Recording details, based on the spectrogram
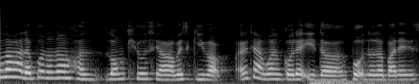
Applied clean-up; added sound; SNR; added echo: none; Boom; 16 dB; none.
